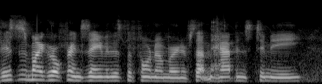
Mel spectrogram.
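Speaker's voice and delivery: very fast delivery. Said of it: "I said it really fast".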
